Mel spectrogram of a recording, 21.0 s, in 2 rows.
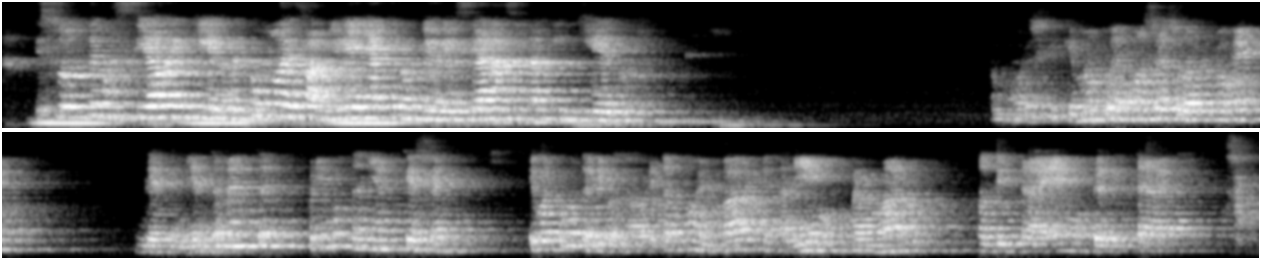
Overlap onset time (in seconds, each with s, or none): none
